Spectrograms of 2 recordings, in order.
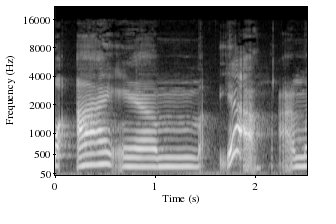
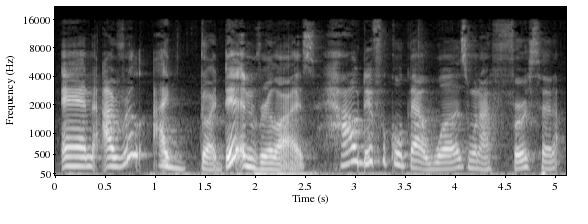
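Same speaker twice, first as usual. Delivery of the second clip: normal talking voice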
